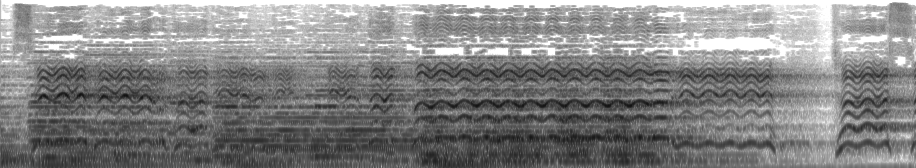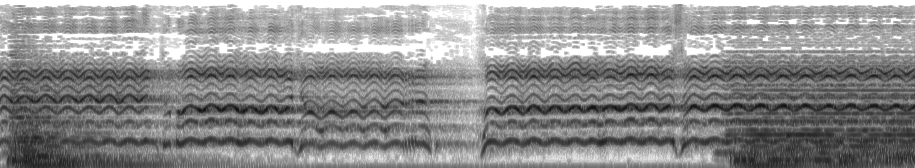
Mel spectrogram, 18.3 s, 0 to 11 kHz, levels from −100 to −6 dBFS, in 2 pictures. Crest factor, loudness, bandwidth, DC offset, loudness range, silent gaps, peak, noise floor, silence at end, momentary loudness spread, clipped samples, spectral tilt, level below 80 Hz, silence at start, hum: 14 dB; -18 LUFS; 11 kHz; 0.3%; 5 LU; none; -4 dBFS; -41 dBFS; 0 s; 9 LU; under 0.1%; -4.5 dB/octave; -36 dBFS; 0 s; none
